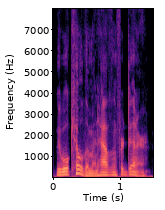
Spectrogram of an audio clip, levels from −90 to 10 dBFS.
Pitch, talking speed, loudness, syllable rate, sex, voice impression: 120 Hz, 360 wpm, -17 LUFS, 7.2 syllables/s, male, masculine, adult-like, fluent, refreshing, sincere, friendly, kind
